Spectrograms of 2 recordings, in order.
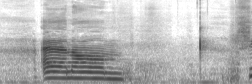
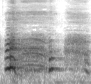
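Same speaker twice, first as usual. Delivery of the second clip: high crying laugh. Real, not acted. Laughing at memory.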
